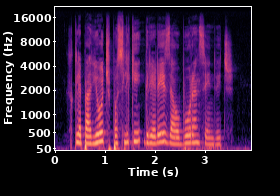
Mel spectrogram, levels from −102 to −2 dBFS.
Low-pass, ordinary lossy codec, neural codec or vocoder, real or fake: 19.8 kHz; none; vocoder, 48 kHz, 128 mel bands, Vocos; fake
